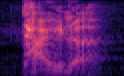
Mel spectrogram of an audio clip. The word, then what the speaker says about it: tailor: Taylor is pronounced as Tyler. So the person who sews your clothes in Australia is called a Tyler, and even in London, tailors, it's called tilers.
